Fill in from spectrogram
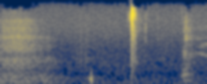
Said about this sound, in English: Our little dog just sneezed. She's not little, but anyway.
